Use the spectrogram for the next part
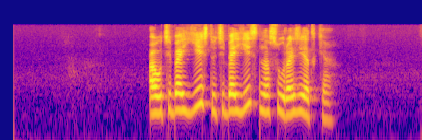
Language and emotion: Russian, neutral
